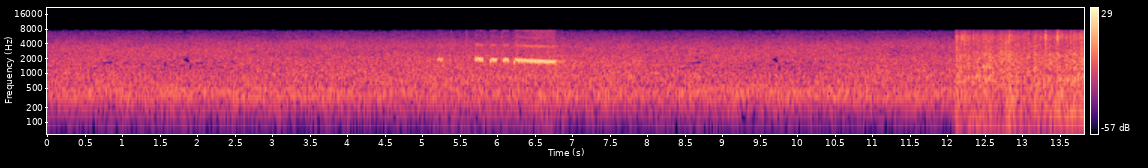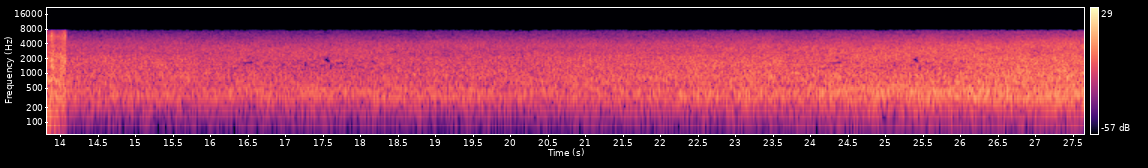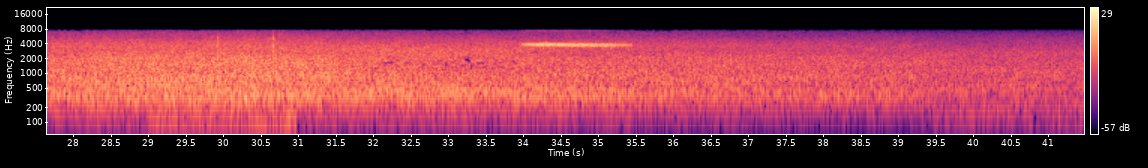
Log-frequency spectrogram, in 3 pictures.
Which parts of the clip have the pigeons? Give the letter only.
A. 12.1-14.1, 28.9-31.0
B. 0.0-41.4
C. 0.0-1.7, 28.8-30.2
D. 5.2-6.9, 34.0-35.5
A.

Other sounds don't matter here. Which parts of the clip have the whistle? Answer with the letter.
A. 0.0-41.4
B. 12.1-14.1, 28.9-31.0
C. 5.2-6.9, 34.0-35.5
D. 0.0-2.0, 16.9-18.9
C.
